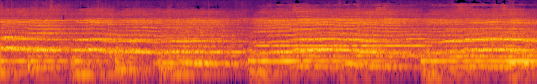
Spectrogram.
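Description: Choral music: voices holding long notes together, the chords changing every second or two.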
